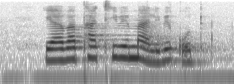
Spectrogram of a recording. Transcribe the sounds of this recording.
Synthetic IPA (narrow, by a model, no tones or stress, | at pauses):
jaɓapʰatʰiɓɛmaliɓɛɡ̥ʱoːd̥ʱu̥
